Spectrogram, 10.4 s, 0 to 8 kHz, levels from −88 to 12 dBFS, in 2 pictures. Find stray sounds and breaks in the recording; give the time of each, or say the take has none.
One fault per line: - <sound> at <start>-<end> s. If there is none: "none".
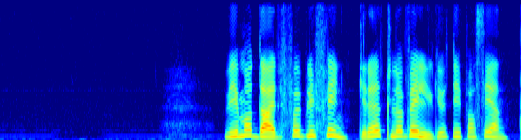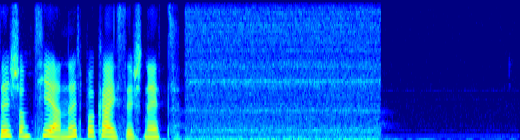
none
